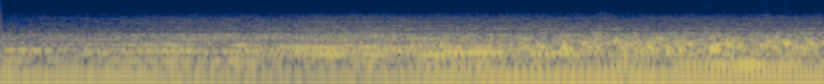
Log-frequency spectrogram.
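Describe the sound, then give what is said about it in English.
A deep, drawn-out blue whale call to other whales moans steadily underwater, with layered tones humming over a heavy low rumble that swells slightly louder toward the end. “When they sing or whistle or call to each other underwater, it is as loud as a jet engine in an aeroplane.”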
